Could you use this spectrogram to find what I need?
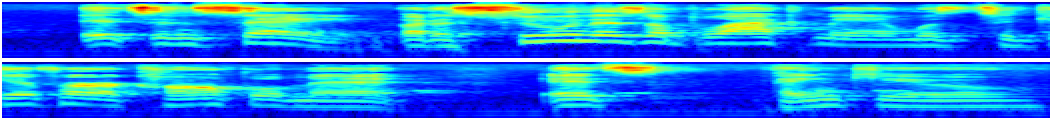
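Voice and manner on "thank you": mock curt delivery with attitude. Retelling how a woman answers a compliment: imitating a thank you with attitude. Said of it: "with an attitude".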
